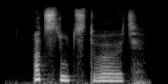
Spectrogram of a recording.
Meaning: to be absent, to be lacking
- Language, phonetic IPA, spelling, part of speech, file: Russian, [ɐt͡sˈsut͡stvəvətʲ], отсутствовать, verb, Ru-отсутствовать.ogg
